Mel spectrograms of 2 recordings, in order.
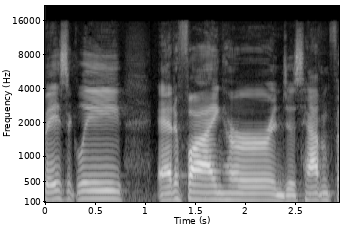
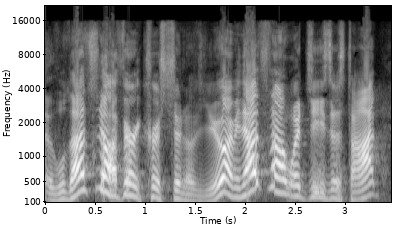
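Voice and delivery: loud, sneering imitation of a preachy atheist; mock the atheist's scolding tone, louder; 8 dB louder than usual. Preacher mimicking atheists who lecture Christians, mocking and loud. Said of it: "have we had atheists tell us".

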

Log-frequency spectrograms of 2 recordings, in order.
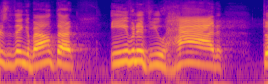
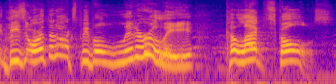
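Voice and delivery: ordinary delivery

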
